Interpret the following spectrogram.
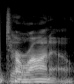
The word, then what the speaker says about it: Toronto: played in or Kevin Hart yeah man from Toronto it's actually Toronto I know that was the whole controversy because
